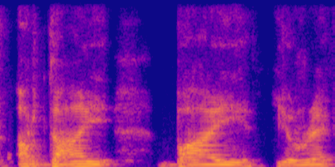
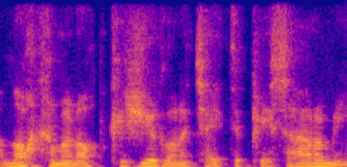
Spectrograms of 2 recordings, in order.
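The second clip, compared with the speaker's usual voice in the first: put-on, imitated Scouse accent. Retelling what a man at the edge of the stage said, scouse accent impression. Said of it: "in his Scouse accent".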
